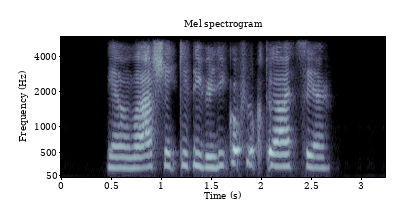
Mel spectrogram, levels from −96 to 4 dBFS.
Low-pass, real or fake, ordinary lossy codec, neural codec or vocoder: 5.4 kHz; fake; Opus, 64 kbps; codec, 16 kHz, 1 kbps, FreqCodec, smaller model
